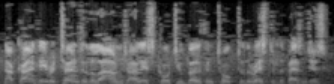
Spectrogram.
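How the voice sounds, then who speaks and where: An actor in a vintage radio drama playing an authoritative ship's captain who gives clipped, formal orders. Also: male voice, medium pitch, lively intonation, a little fast, close to an everyday voice. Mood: stern, dismissive. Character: commanding male captain of a troubled passenger ship, privately uneasy. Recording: old radio drama recording, faint noise.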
